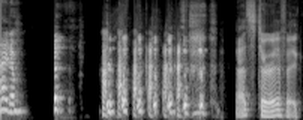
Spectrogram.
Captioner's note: laughter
